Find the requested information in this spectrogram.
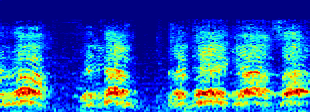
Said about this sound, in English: Houthi militants celebrating, even dancing, aboard the cargo ship they seized off the coast of Yemen in the Red Sea.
